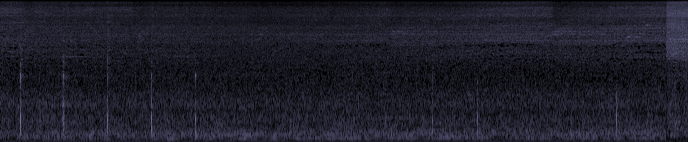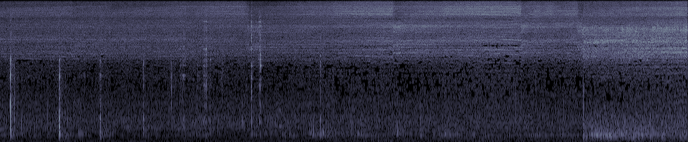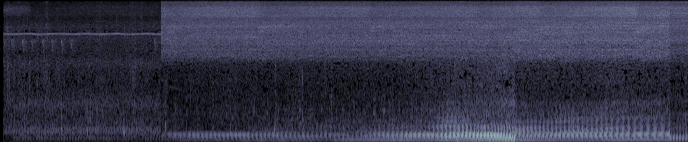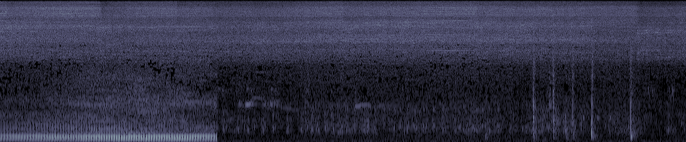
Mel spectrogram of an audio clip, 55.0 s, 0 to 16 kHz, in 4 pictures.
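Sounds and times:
high-pitched hiss: 0:00.0 - 0:55.0
low hum: 0:41.0 - 0:45.6.

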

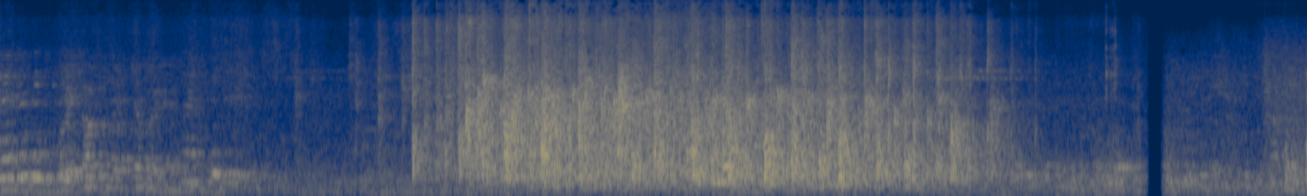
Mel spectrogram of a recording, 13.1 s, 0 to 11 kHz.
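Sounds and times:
people clapping: 0:03.5 - 0:10.8.

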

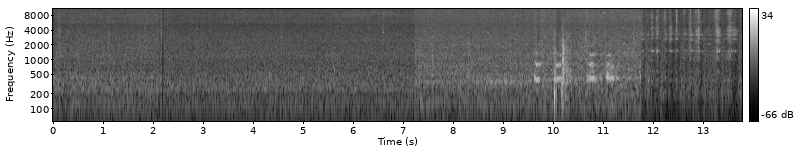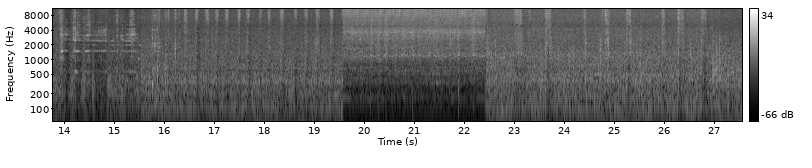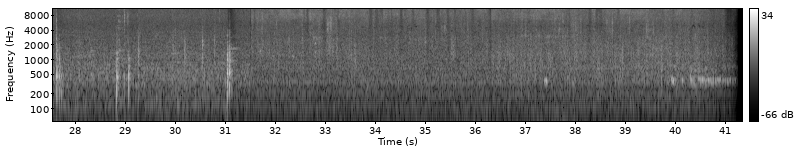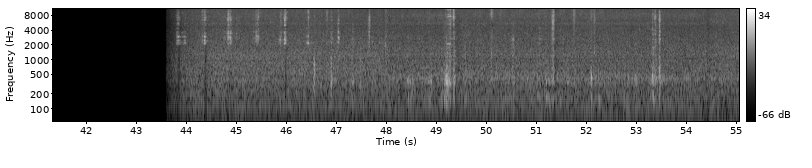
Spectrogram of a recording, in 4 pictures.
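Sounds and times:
crackling welding: 0:09.6 - 0:41.0
rasping strokes on steel pipe: 0:11.7 - 0:18.2
hiss: 0:15.7 - 0:27.1, 0:31.5 - 0:41.1.

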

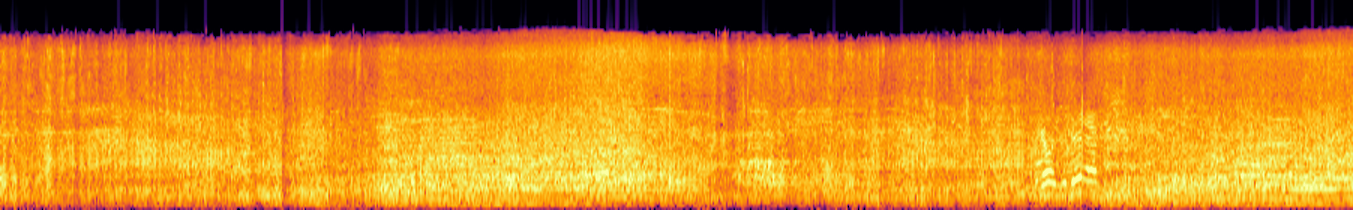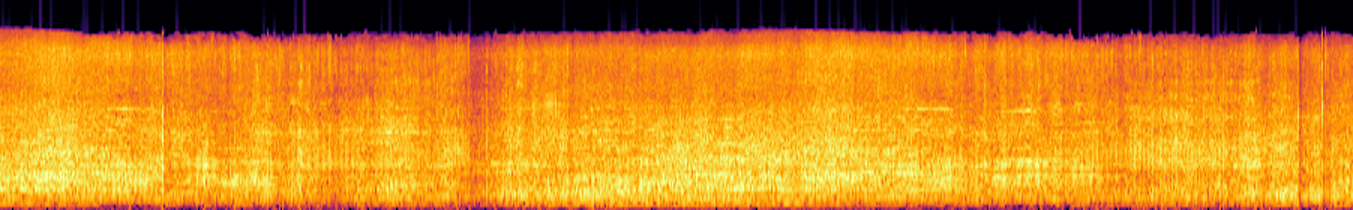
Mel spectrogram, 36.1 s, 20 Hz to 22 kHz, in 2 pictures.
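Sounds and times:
go-kart engines racing: 0:00.0 - 0:36.0.

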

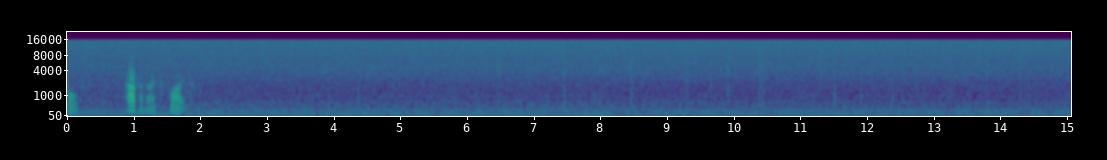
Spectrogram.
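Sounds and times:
aircraft engine and propeller drone: 0:00.0 - 0:10.5.

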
